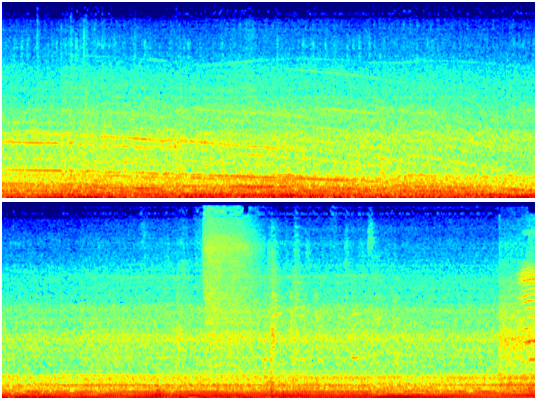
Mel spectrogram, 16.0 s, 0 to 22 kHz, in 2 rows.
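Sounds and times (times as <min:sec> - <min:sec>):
bus diesel engine rumbling: 0:00.0 - 0:16.0.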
